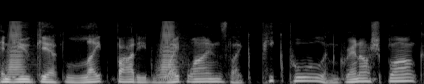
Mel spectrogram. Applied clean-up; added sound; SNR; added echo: none; Brass instrument; 10 dB; none.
